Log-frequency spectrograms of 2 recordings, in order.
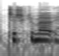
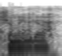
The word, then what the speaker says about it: Tishomingo: Uh, Tisho, Tishkomo, how you say it? Tishomingo, Tishomingo Park, State Park. Tishomingo.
